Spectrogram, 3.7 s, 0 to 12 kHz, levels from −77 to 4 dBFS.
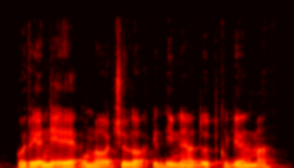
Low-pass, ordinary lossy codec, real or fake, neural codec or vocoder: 10.8 kHz; none; fake; codec, 24 kHz, 1.5 kbps, HILCodec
